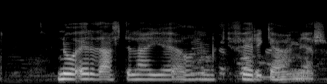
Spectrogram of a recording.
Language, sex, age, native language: Icelandic, female, 13, Icelandic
